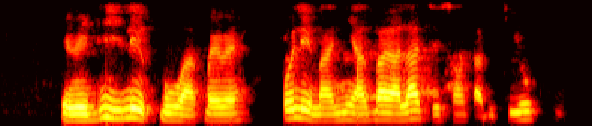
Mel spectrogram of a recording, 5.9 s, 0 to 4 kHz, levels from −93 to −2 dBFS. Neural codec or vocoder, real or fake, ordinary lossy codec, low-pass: none; real; none; 3.6 kHz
